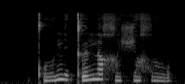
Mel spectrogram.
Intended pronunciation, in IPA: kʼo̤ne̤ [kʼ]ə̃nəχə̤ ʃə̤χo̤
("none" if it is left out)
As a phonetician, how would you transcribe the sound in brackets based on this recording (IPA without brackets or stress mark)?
kʼ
